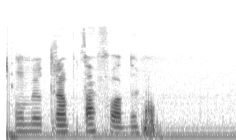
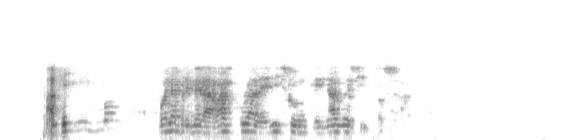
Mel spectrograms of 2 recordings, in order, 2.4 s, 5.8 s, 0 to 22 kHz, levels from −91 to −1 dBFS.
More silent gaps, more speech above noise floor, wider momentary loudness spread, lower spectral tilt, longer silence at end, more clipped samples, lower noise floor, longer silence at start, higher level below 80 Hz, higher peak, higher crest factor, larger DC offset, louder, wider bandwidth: second, none vs 1.21-1.33 s, 1.47-1.53 s; second, 20 dB vs over 46 dB; second, 9 LU vs 23 LU; first, -7 dB/octave vs -2.5 dB/octave; second, 0 s vs 1.85 s; neither; second, -56 dBFS vs under -90 dBFS; second, 0.05 s vs 0.45 s; first, -54 dBFS vs -82 dBFS; about the same, -16 dBFS vs -18 dBFS; second, 22 dB vs 28 dB; neither; first, -36 LUFS vs -43 LUFS; first, 11.5 kHz vs 4.2 kHz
